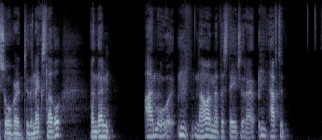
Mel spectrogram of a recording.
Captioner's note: clears throat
